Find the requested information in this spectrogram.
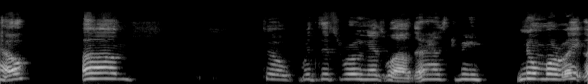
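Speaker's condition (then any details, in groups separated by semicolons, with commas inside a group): Cerebral palsy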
